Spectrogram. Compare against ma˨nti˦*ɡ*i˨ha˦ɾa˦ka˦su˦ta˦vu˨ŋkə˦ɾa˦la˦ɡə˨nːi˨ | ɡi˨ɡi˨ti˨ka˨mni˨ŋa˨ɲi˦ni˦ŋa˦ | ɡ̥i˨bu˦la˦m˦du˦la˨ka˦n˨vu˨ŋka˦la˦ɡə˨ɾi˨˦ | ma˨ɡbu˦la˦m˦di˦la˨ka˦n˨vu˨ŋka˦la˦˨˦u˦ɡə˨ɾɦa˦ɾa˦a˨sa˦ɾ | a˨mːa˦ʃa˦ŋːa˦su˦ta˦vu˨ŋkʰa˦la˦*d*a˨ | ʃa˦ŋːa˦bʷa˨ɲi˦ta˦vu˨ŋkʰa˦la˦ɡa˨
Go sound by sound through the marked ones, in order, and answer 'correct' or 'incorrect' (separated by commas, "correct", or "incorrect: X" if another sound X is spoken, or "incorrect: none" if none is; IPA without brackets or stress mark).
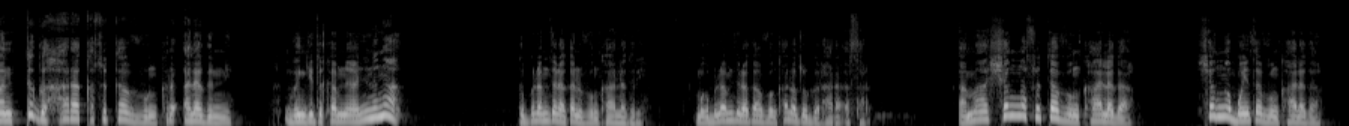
correct, incorrect: ɡ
